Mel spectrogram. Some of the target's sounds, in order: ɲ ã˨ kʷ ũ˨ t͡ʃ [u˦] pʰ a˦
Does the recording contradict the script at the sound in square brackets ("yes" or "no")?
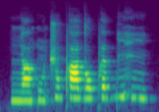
yes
